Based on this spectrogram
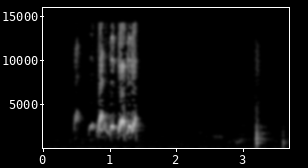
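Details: Red-whiskered bulbul in a forest during bird trapping, 23 March 2017: a quick burst of bright, high, twittering chirps lasting about a second, followed by silence and one faint click.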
